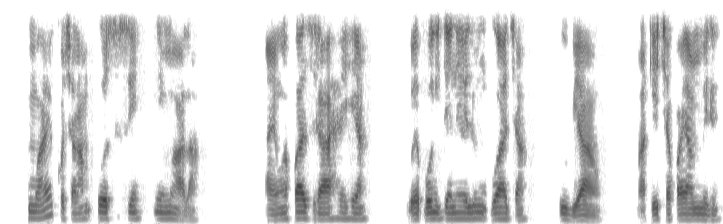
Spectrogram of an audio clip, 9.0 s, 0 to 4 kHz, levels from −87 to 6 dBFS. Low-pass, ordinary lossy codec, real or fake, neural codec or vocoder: 3.6 kHz; AAC, 32 kbps; real; none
